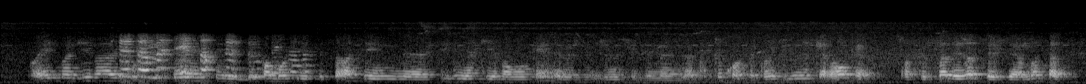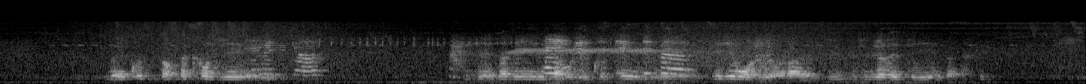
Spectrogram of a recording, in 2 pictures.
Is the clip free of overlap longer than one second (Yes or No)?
No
